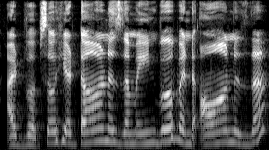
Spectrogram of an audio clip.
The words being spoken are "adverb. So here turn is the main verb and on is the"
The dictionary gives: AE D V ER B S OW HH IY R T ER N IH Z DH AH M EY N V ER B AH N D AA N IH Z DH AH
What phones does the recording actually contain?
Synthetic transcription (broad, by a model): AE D V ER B S OW HH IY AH T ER N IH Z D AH M EY N V ER B AH N D AA N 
